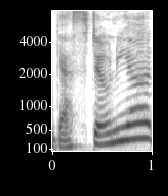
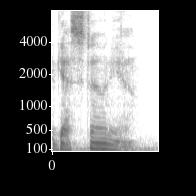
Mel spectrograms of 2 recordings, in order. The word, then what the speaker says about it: Gastonia: And when living in North Carolina, that's how you say it. You don't say Gastonia, It's Gastonia.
